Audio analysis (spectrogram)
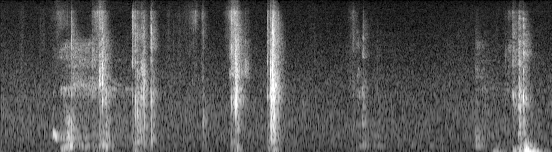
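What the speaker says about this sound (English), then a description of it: "I'm going to quickly pull a Wild Kuan Yin Oracle card for my dear Libras" Wild Kuan Yin Oracle cards being shuffled by hand in short, irregular bursts of soft riffling and slapping, close and quiet, with brief pauses between the bursts.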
